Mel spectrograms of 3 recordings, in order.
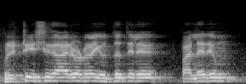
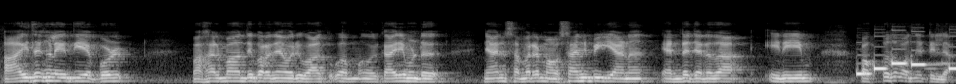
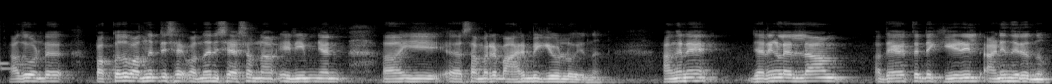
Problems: background sounds at intervals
